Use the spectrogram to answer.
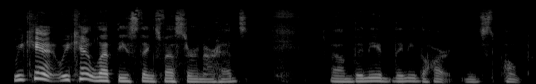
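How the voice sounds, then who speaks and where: On a very clean recording with a silent background and a dry, close sound with no echo, a man's fairly high, somewhat breathy voice moves at a moderate pace with big swings in loudness. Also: ordinary pitch variation. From Philippines. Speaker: podcaster and fan fiction writer. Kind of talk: casual chat.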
